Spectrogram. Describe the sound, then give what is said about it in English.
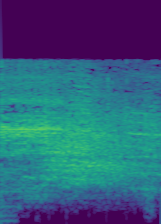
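A high school basketball crowd cheering for Ansonia, a loud, sustained roar of many voices with scattered shouts that holds steady throughout. “Well, the Ansonia crowd, Chuck, now has a lot to cheer about. Well, they're excited.”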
